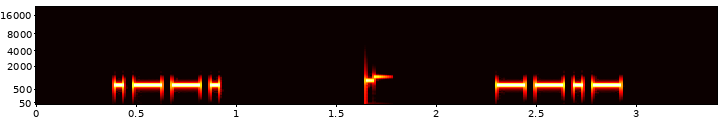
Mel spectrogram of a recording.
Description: Morse code, heard as a keyed tone, about 25 wpm, 700 Hz. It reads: P Q
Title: Single Letter-Number Alt - Rapid-Fire 25wpm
